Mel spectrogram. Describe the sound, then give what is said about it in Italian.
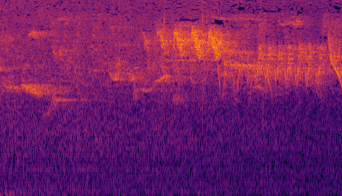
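Small birds sing continuously in high, warbling chirps and trills, fairly faint, over a steady low outdoor hiss with no voices, in the middle of the large granite quarry just outside the Mauthausen camp. “Si sentono gli uccellini cantare.”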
